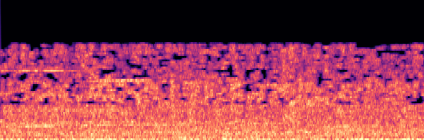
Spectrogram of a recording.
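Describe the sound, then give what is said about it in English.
Steady low engine rumble from a car speeding ahead of a city bus, a constant droning hum with no clear pass-by and no voices. “She speeds ahead of a city bus.”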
